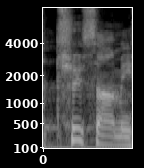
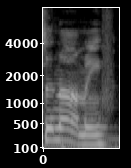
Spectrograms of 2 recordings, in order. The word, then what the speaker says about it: Tsunami: At the theatre, we've got the Toosarmi shotgun. Yes, I know it's pronounced tsunami, and I always have.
